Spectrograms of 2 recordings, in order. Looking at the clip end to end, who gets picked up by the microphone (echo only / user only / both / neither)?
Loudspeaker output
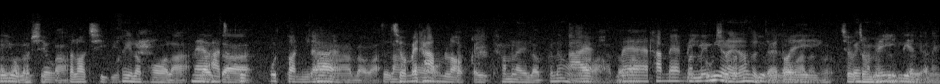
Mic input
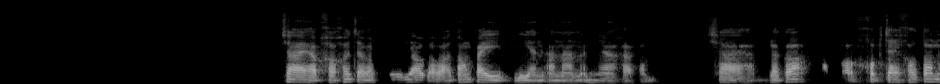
user only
